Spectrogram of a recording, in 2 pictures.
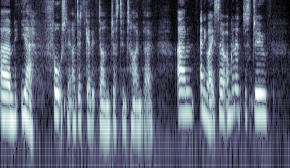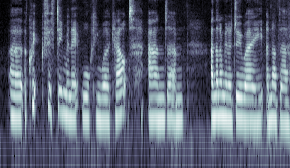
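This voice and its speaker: The speaker has an English accent and a dark, mellow tone. Pitch variation stays ordinary. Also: woman, medium pitch for a woman, moderate pace. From England. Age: 60s. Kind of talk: casual talk to camera.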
